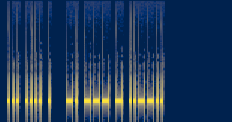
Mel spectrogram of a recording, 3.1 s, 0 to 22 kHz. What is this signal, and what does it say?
Morse code, heard as a keyed tone, about 40 wpm, 700 Hz. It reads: SHE NOT?
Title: Sentences from Top 1300 Words 40wpm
